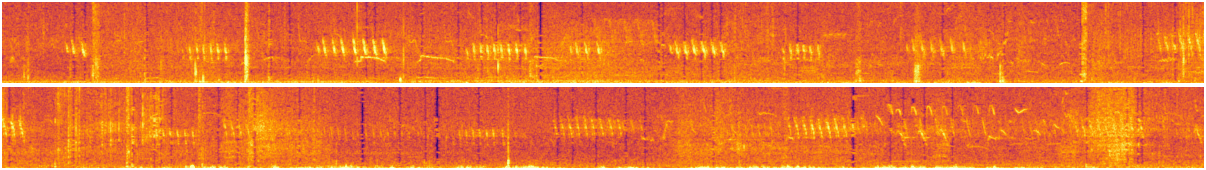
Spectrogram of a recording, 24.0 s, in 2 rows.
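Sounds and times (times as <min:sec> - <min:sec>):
small birds trilling: 0:00.0 - 0:24.0
sliding bird chirps: 0:22.7 - 0:23.7.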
